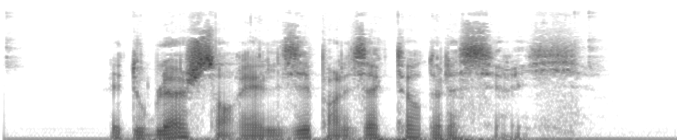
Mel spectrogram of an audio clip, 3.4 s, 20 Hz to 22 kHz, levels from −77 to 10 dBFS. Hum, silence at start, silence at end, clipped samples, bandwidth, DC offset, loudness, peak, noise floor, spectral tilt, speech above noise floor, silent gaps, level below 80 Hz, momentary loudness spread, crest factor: none; 0.05 s; 0.3 s; under 0.1%; 16.5 kHz; under 0.1%; -18 LUFS; 0 dBFS; -46 dBFS; -3 dB/octave; 26 dB; none; -36 dBFS; 16 LU; 22 dB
